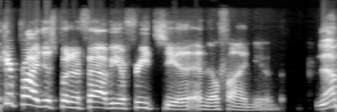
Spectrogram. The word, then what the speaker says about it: Fabio Frizzi: Fabio Frizzi, I think that's how you say it.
